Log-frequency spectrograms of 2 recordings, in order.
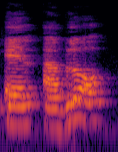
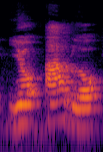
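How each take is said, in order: First: "habló" stressed on the final ó; past-tense "habló", slow, weight on BLÓ; stress on last syllable. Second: "hablo" stressed on HA; present-tense "hablo", weight on the first syllable. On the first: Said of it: "that changes the intonation or pronunciation". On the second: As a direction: say "hablo" as HA-blo, last o unstressed. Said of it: "is the accent". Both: Shown as a demonstration.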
